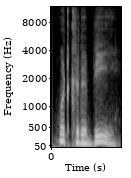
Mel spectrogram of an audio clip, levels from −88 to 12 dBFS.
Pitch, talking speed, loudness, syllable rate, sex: 115 Hz, 340 wpm, -15 LUFS, 7.0 syllables/s, male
